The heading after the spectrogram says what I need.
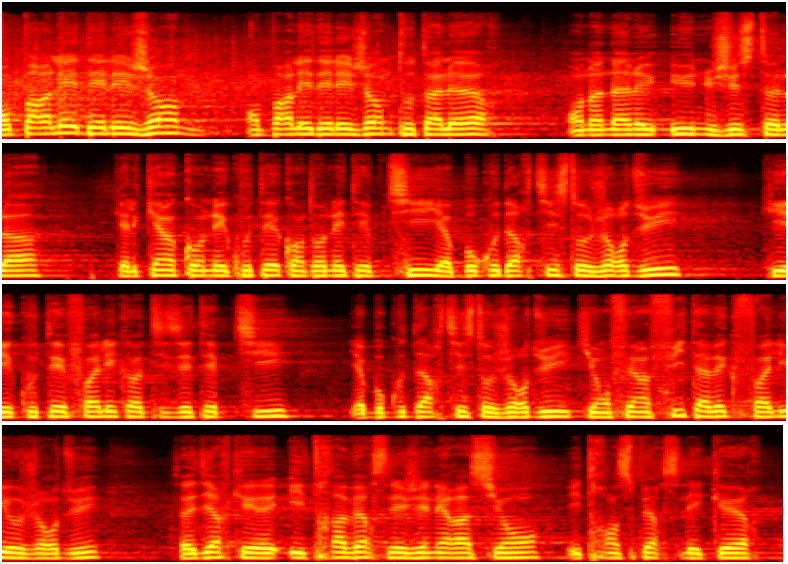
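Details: Adult male speaker; normal speech.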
